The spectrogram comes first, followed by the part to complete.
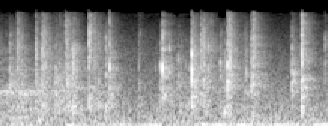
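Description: Clear plastic packaging crinkling as it is handled and turned over in the hands, a quick irregular run of sharp crackles.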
